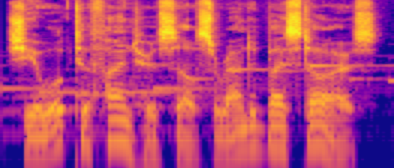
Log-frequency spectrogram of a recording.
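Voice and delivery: ordinary delivery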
